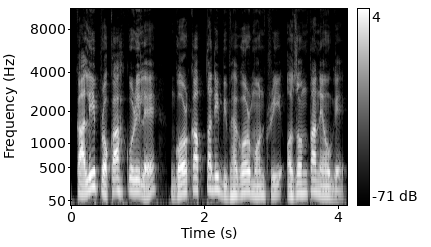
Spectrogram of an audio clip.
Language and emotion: Assamese, neutral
